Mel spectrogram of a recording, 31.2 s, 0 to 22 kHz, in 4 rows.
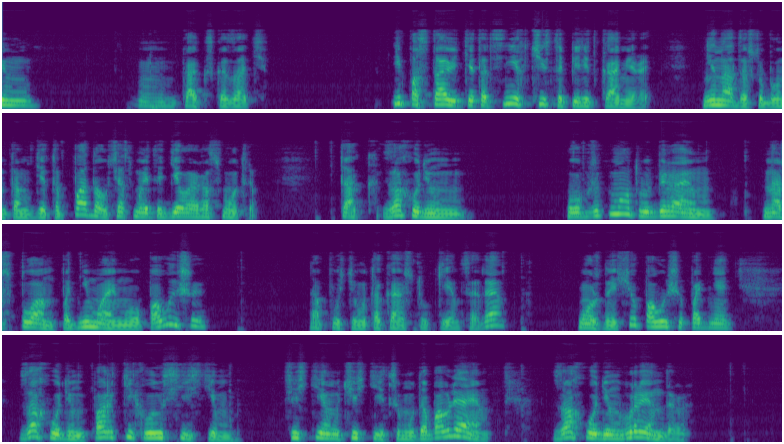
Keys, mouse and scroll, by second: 8.7 middle click, 11.1-13.8 drag, 15.1 middle click, 17.5 click, 18.2-19.6 drag, 20.0-20.8 middle drag, 21.8-24.5 drag, 25.3 click, 30.7 click.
